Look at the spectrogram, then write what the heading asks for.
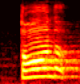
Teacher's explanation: तो ध्वनि नाक प्लस गले दोनों से आ रही है इसीलिए यहां पर यह जो बिंदी है यह बिंदी ना होकर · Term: चंद्र बिंदु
